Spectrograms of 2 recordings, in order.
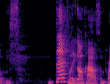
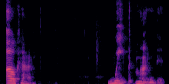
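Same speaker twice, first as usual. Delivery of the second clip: ordinary delivery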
